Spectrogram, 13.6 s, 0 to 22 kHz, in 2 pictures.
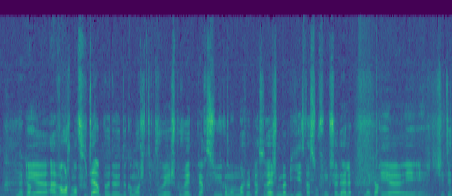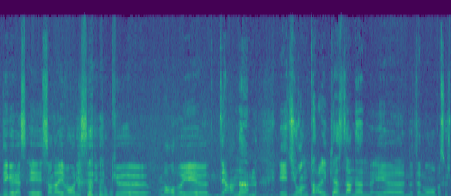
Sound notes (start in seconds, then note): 7.2 laugh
